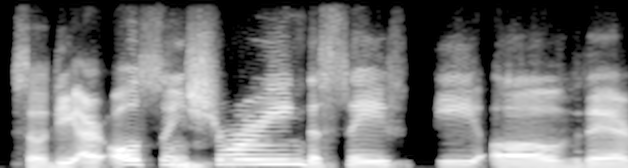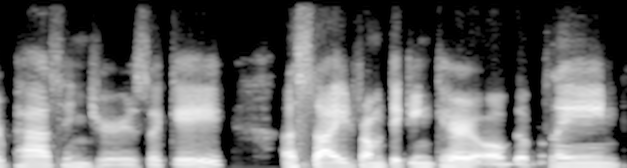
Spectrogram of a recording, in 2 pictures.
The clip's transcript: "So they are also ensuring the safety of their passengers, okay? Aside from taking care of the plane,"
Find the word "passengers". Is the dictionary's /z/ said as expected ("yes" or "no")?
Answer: no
